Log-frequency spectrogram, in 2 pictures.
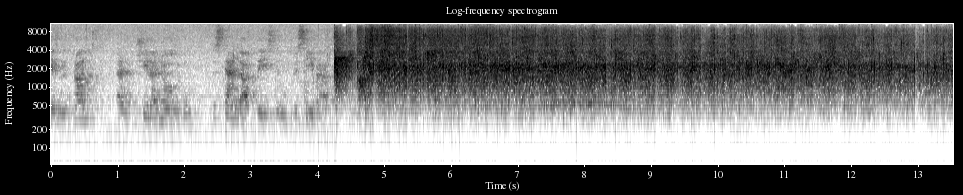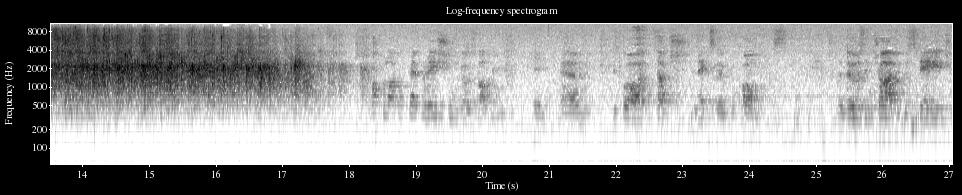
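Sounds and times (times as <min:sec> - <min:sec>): audience applauding: 0:04.2 - 0:18.4.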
